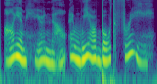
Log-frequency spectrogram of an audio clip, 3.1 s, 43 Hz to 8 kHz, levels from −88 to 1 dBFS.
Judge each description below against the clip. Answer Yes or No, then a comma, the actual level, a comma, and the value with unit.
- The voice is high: Yes, high, 205 Hz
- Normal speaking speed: Yes, average, 170 wpm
